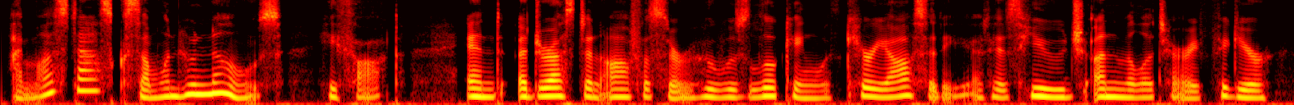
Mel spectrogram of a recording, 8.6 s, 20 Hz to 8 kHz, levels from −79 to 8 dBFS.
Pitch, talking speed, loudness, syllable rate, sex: 185 Hz, 155 wpm, -21 LUFS, 5.0 syllables/s, female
